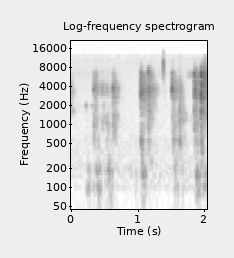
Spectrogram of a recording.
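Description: Computer keyboard being typed on: a few quiet separate keystrokes, spaced irregularly, as a short word is typed.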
